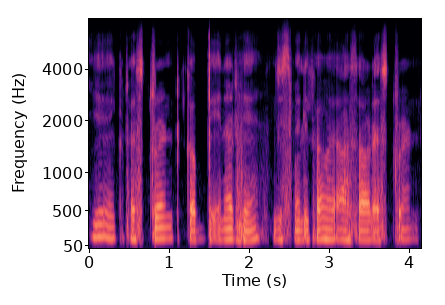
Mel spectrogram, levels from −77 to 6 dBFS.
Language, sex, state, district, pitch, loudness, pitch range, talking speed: Hindi, male, Arunachal Pradesh, Lower Dibang Valley, 130 Hz, -18 LUFS, 125-140 Hz, 190 wpm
